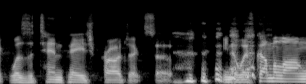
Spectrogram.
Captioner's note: laughs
